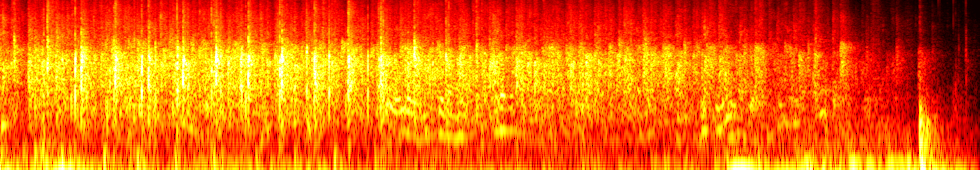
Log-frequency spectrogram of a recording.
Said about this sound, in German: vor allen Dingen auch jetzt bitte einen großen Applaus für diesen beiden, die, die, die, die im Wesentlichen mitgedacht in den letzten Jahren getragen haben. Vielen Dank.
